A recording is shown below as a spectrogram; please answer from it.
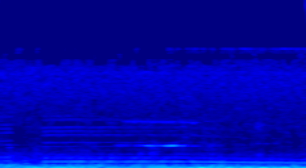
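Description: Siren sounding as a held tone that slowly falls in pitch, over a steady rush of spraying water.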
